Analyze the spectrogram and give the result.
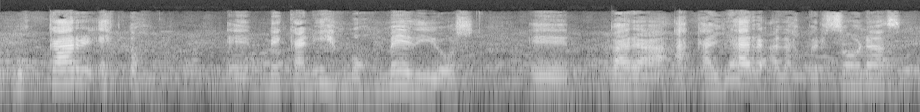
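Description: Over crowd noise in the background, a woman talks at a very slow pace with ordinary pitch variation. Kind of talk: interview answer. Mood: serious, earnest. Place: meeting room. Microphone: handheld.

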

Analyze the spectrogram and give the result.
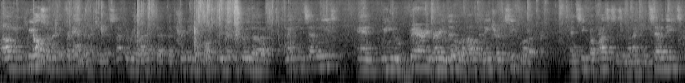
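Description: A man's fairly high voice at a moderate pace, with strong room echo and light background noise. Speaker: professor and marine geophysicist. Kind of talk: lecture. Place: classroom. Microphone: camera far.

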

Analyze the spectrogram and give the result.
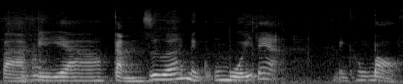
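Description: Against noticeable background noise, a woman with a fairly low pitch speaks at a fairly slow pace. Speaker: home cooking video creator. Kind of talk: cooking tutorial. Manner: friendly, casual, explanatory. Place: kitchen. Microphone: phone near.

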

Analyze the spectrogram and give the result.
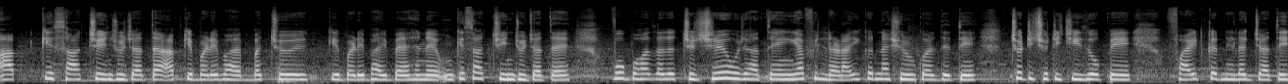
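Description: Speech comes at a fairly slow pace with very even loudness and fairly even intonation. Light background noise sits behind it. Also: woman. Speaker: speaker. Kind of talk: advice talk to viewers. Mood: earnest, warning. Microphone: phone near.

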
